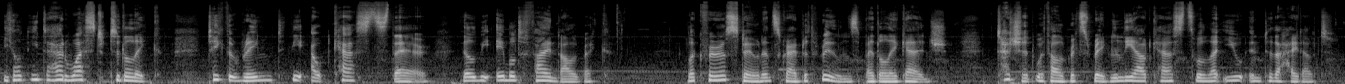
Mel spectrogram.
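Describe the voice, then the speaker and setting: A streamer reading as a weary freed prisoner from a fantasy game, earnest and urgent, quick line reading, middle pitch, soft music in the background. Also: natural voice. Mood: urgent plea.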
